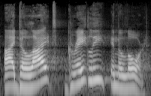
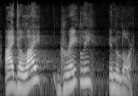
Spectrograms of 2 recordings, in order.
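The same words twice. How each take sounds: First: It is read with lively, heartfelt energy. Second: It is read flatly, without much energy.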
